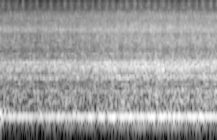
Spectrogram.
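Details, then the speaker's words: Mazda in Brisbane found nearly out of oil, idling just after topping up to just over the full line: smooth, even idle with steady low hum, no ticking or tapping; very quiet, healthy engine. "that's so quiet that was it obviously you don't have any oil"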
